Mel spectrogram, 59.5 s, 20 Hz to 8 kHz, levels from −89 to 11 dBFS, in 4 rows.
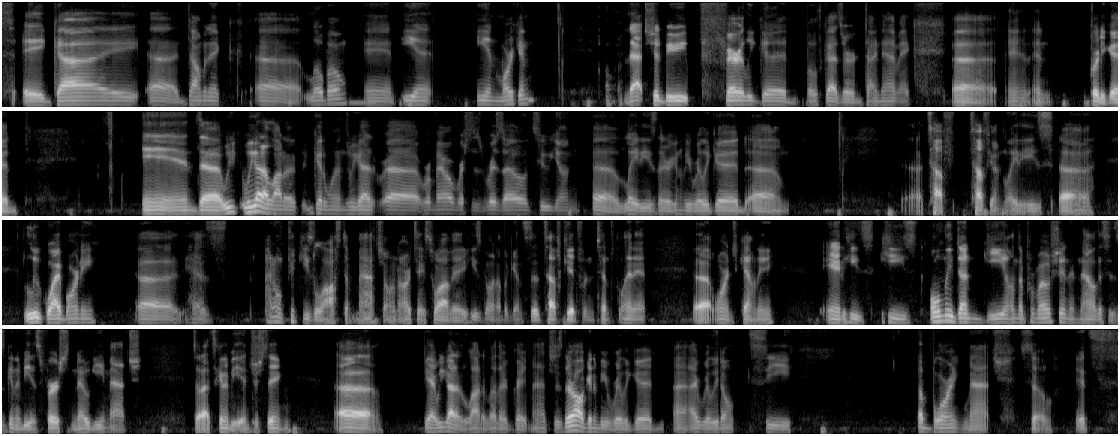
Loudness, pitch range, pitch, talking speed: -23 LUFS, 90-110 Hz, 100 Hz, 140 wpm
